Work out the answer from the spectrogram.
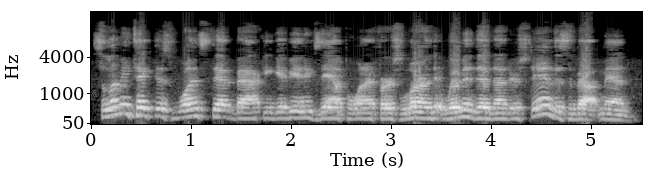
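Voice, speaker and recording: A man with a high voice tells lively stories as an interview guest, laughing and acting out what people said. The recording is roomy and echoey, with the mic set well back. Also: fairly quick. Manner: animated, laughs often, acts out quotes. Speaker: guest relationship expert. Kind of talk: interview storytelling. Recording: roomy echo, distant mic.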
